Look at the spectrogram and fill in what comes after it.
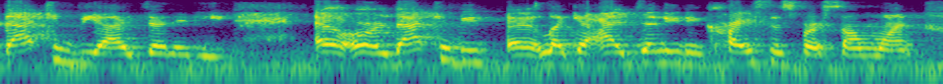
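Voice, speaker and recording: A woman talks fairly fast while noticeable noise sits in the background. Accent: American. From US Northeast, Long Island, New York. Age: 20s. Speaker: brand strategist and ministry worker. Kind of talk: interview.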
